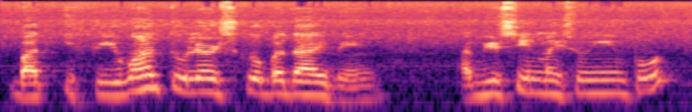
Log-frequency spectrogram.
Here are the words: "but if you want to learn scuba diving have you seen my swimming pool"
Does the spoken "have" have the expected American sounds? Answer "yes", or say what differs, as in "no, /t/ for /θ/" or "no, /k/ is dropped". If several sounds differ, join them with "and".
no, /b/ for /v/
